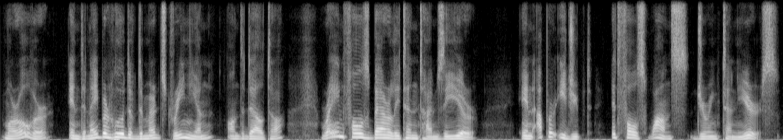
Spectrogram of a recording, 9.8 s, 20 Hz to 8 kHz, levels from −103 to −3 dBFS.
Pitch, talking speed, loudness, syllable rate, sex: 150 Hz, 160 wpm, -20 LUFS, 5.1 syllables/s, male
